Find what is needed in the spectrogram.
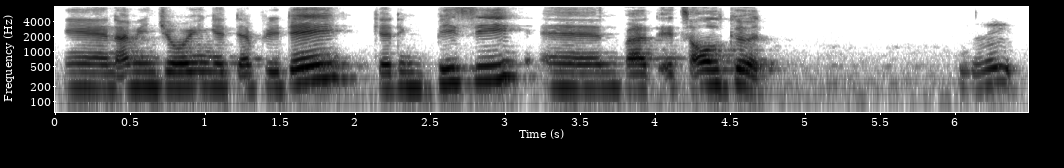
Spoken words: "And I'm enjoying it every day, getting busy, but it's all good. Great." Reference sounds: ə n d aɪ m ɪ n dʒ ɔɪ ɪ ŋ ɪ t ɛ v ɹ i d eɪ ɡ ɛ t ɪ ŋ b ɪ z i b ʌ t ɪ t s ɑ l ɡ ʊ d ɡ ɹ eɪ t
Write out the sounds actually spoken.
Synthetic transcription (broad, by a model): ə n aɪ m ɪ n dʒ ɔɪ ɪ ŋ ɪ t ɛ v ɹ i d eɪ ɡ ɛ t ɪ ŋ b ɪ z i b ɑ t ɪ t s ɑ l ɡ ʊ d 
